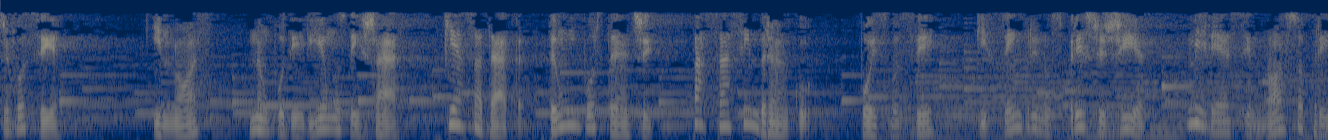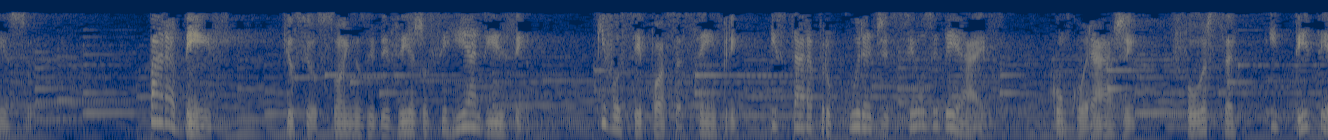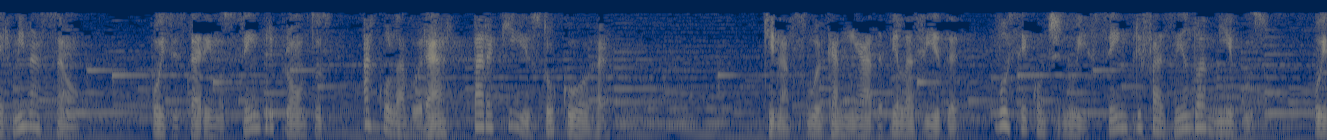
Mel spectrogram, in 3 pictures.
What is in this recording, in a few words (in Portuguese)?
ANIV. CLIENTE-F, Telemensagens Empresarial; fem; Telemensagens 2017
